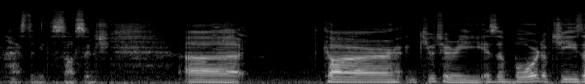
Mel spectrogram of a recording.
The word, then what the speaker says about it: charcuterie: It's a French board. It's pronounced, there we go, charcuterie.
